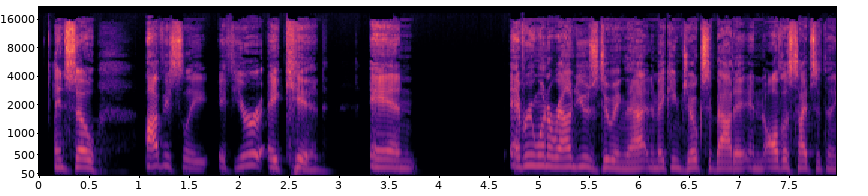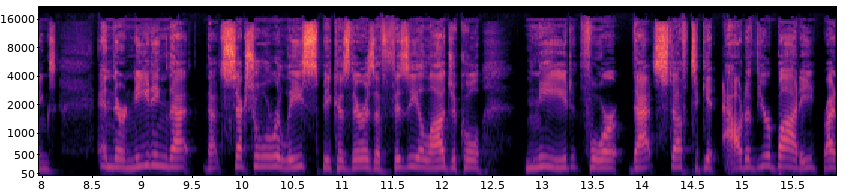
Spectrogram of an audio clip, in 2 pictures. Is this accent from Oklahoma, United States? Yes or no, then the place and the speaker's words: yes; Oklahoma, United States; I was born in Oklahoma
